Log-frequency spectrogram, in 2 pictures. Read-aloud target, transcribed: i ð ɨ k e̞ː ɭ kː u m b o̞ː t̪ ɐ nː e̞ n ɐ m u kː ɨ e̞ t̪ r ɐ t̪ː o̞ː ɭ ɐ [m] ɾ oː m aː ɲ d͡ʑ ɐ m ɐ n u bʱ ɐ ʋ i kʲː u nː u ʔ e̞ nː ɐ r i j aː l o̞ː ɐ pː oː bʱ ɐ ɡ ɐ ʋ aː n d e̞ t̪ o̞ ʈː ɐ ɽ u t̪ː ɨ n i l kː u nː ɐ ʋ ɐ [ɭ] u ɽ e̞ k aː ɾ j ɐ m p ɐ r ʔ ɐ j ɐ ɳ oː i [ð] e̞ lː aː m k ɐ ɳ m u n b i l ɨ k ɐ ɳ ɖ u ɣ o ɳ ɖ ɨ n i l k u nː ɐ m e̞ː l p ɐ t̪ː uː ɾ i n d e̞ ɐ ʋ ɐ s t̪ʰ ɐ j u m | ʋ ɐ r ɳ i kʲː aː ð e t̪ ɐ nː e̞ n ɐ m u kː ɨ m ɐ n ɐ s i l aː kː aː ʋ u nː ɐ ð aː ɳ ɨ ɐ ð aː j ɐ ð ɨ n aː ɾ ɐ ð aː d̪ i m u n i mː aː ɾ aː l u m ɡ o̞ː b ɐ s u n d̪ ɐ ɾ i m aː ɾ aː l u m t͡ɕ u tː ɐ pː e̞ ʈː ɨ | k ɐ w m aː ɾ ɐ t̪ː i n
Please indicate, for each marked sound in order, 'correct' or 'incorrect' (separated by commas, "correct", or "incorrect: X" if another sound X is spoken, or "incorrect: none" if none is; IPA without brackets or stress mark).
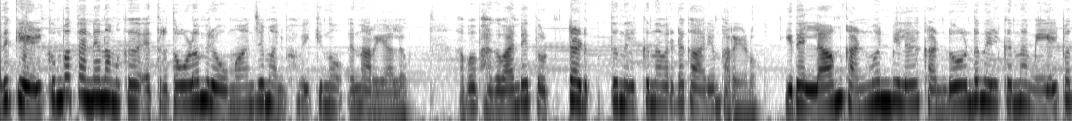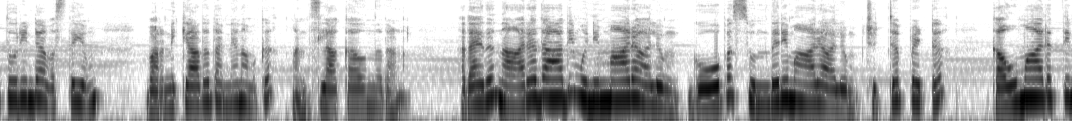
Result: correct, incorrect: ɾ, correct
